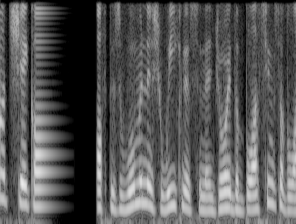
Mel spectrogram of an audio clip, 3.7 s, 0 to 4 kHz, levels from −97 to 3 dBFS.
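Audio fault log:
0.46 to 1.23 s, call audio freeze. The speech stops moving forward for about 0.75 s. The last sound is stretched into a fading buzz, and about 0.35 s of that stretch is silence. The likely cause is packets held up in transit, so the jitter buffer ran dry and the receiver filled the wait. When the speech resumes it picks up where it stopped. Nothing is lost, but everything after arrives about 0.75 s later.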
